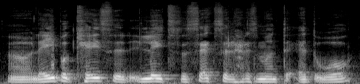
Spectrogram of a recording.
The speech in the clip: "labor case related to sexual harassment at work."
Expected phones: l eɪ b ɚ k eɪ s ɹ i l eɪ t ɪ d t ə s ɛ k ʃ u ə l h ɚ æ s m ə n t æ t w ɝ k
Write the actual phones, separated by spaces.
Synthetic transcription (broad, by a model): l eɪ b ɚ k eɪ s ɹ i l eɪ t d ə s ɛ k s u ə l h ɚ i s m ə n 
